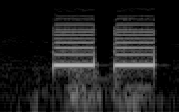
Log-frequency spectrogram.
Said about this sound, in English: All right, the phone is actually ringing right now, so let's wait for her.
